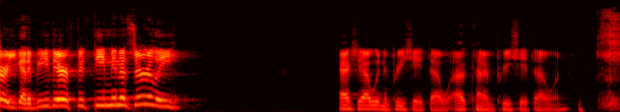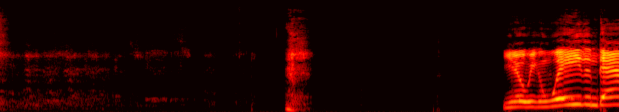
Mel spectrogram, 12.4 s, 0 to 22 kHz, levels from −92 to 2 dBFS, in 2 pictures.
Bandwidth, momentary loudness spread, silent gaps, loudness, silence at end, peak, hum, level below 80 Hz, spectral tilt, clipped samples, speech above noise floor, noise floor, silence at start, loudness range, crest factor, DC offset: 15.5 kHz; 25 LU; none; -31 LUFS; 0 s; -8 dBFS; none; -84 dBFS; -2 dB/octave; under 0.1%; over 56 dB; under -90 dBFS; 0 s; 21 LU; 28 dB; under 0.1%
